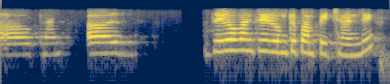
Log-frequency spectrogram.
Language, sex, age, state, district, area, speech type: Telugu, female, 18-30, Telangana, Jangaon, urban, conversation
